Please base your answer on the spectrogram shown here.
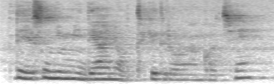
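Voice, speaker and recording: High-voiced woman telling her testimony. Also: racing. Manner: lively storytelling, acting out past conversations. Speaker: pastor's wife giving a testimony. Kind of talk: personal testimony at a church seminar. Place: church seminar hall. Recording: echoey church hall.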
